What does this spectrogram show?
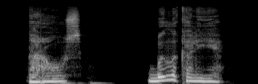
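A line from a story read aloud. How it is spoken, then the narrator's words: Whispered question. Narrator (Russian): прошептала она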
